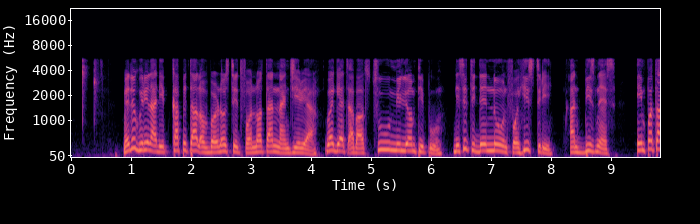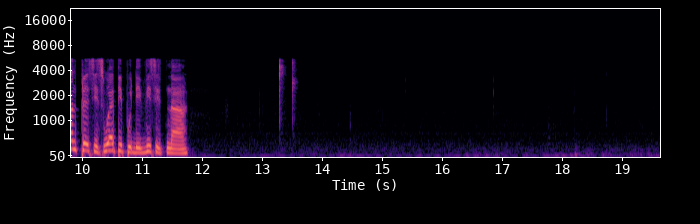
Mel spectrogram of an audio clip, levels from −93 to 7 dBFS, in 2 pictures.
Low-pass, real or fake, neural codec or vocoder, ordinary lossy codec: 5.4 kHz; real; none; none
